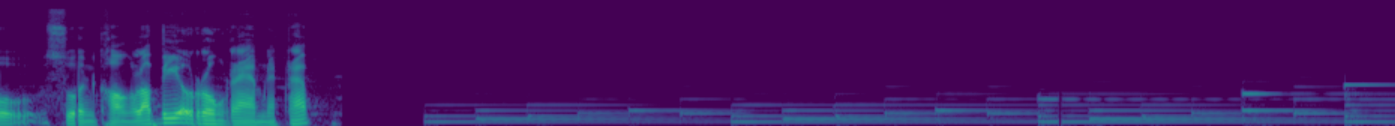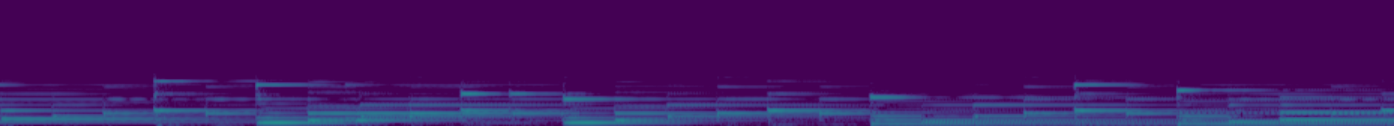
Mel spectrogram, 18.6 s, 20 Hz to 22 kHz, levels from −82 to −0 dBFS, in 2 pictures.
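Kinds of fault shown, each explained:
Bluetooth dropout: Two brief silences of about 21 ms, at 0.50 s and 7.05 s, likely from a lost wireless packet, then sound resumes as if it had played on.
Doubled audio track: From 11.6 to 13.16 s, a second copy follows about 0.3 s behind, roughly 5 dB quieter, with no room colour. It is likely from a duplicated capture path.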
